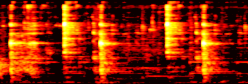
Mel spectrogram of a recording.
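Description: Green chillies are sautéed in oil in a pan, heard as four sharp metallic clinks of a spatula striking the pan at a loose, roughly even rhythm, close and clear, with no talking.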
